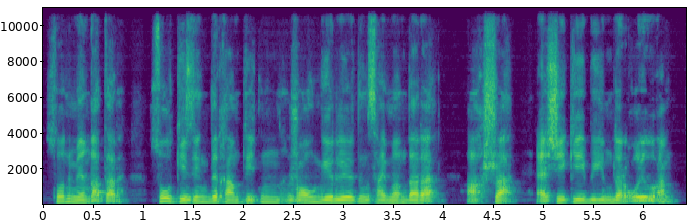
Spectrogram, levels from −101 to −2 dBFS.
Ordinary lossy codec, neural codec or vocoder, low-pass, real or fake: none; vocoder, 22.05 kHz, 80 mel bands, HiFi-GAN; none; fake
